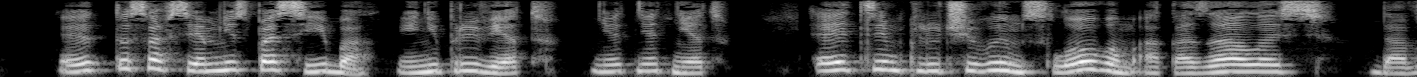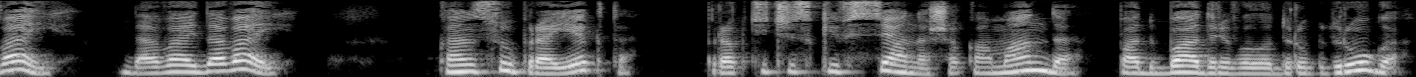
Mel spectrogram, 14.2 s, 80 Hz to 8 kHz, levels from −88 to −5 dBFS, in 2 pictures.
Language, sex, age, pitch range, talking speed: Russian, female, 20-39, 190-260 Hz, 115 wpm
